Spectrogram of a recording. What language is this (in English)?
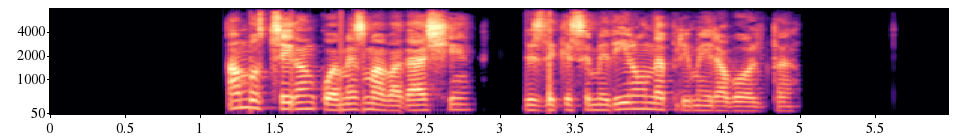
Galician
